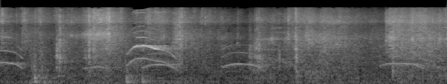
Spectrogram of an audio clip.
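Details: Kittens of the cats Sor and Kapov mewing as they want to come out and play: about five short arched meows, some with a rising-falling squeak, spaced across a few seconds, with soft knocks and rustling between them.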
